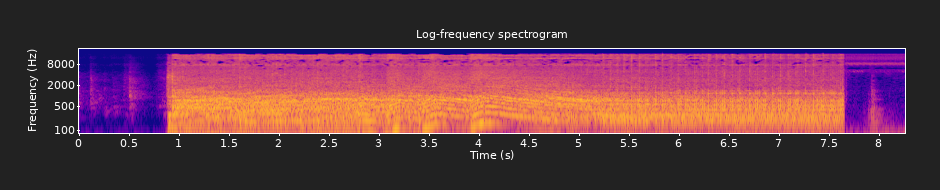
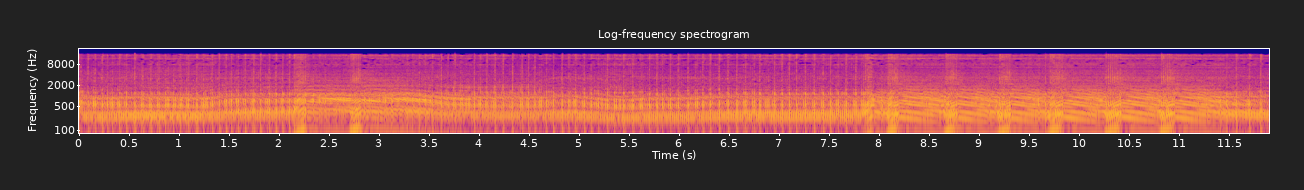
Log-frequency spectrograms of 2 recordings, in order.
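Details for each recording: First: Stihl 038 chainsaw, new build, starting cold with low jet at four turns: loud rough two-stroke roar that wavers and bogs right after starting from lack of fuel; lean on low jet or choke circuit suspected. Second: Stihl 038 chainsaw, rebuilt, warm after first one-pull cold start: crisp steady high idle with clean throttle blips, huge compression and crisp ignition timing, running healthy.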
